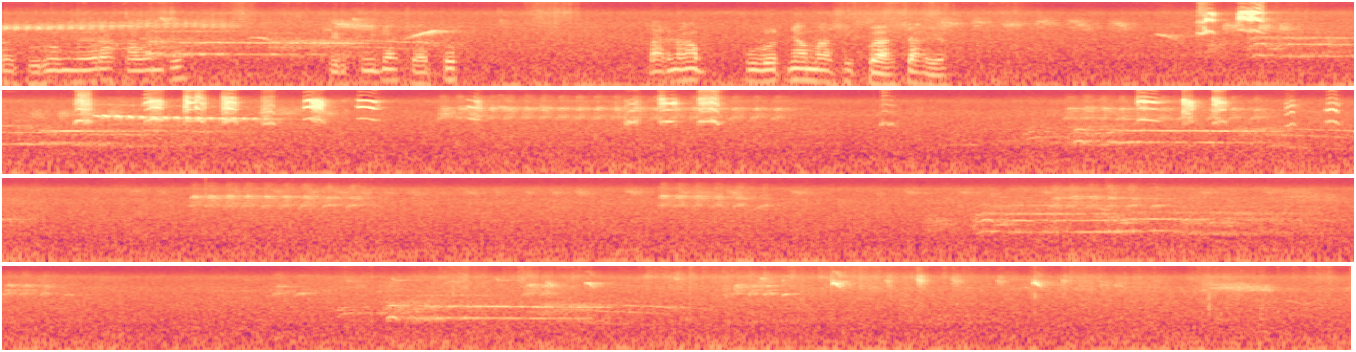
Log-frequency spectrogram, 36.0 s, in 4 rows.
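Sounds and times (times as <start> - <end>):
birds chirping and calling: 7.7 - 8.6, 9.4 - 14.1, 16.3 - 18.0.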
